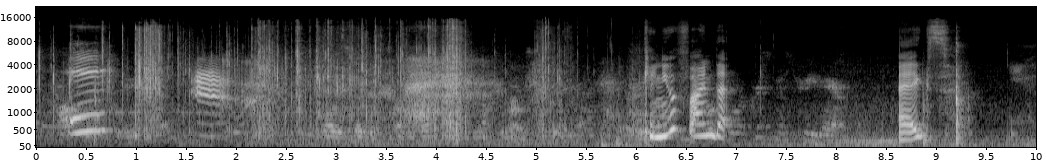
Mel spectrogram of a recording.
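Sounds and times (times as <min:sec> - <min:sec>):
toddler high-pitched vocal sounds: 0:00.2 - 0:00.8, 0:01.6 - 0:02.4.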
